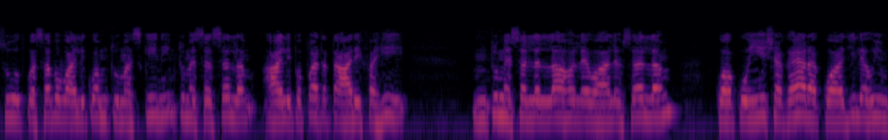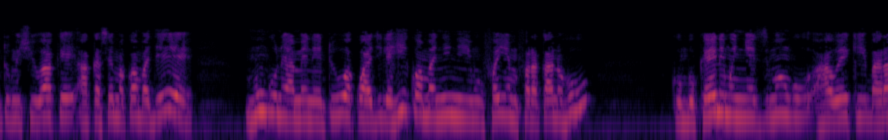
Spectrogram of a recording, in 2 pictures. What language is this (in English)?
Swahili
